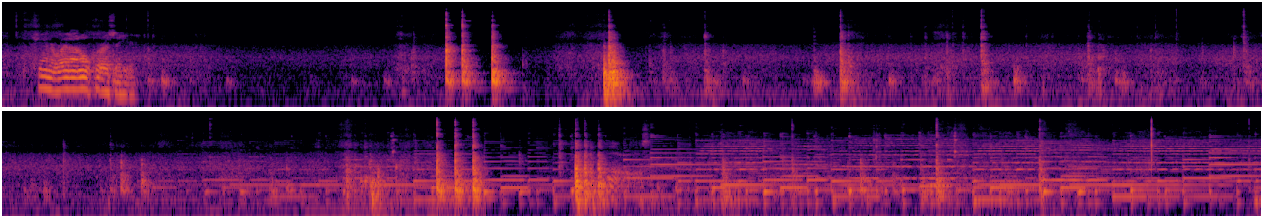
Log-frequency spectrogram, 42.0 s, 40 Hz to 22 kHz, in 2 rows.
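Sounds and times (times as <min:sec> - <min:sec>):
plucked guitar music: 0:23.7 - 0:41.9.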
